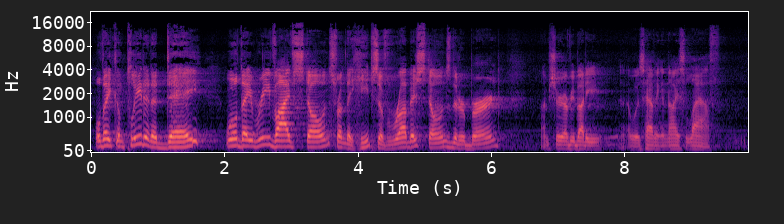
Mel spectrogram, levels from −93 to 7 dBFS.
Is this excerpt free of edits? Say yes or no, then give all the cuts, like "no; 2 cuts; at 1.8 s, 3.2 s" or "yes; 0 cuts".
yes; 0 cuts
